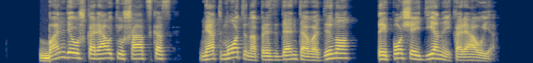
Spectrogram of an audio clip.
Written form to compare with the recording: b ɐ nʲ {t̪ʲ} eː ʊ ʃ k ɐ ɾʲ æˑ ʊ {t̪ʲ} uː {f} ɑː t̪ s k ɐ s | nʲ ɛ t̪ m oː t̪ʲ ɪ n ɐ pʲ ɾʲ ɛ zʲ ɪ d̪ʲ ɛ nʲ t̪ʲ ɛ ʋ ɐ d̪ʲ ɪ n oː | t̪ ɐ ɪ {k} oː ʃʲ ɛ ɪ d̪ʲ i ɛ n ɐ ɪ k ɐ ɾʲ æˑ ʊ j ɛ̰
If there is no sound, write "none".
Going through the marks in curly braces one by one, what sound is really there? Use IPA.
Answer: d̪ʲ, t̪ʲ, ʃ, p

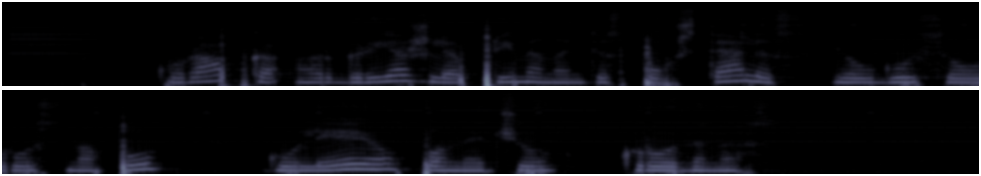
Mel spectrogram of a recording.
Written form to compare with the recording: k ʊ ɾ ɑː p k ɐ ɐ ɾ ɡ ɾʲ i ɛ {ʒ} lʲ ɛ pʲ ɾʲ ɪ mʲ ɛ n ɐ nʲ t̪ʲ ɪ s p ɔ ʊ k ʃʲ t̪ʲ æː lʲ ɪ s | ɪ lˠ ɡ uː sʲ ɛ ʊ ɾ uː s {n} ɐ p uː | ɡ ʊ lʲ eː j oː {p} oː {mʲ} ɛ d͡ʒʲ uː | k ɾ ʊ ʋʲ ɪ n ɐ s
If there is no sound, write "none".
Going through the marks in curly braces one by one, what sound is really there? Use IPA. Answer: ʒ, n, p, mʲ

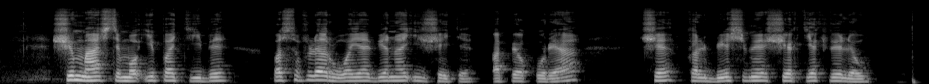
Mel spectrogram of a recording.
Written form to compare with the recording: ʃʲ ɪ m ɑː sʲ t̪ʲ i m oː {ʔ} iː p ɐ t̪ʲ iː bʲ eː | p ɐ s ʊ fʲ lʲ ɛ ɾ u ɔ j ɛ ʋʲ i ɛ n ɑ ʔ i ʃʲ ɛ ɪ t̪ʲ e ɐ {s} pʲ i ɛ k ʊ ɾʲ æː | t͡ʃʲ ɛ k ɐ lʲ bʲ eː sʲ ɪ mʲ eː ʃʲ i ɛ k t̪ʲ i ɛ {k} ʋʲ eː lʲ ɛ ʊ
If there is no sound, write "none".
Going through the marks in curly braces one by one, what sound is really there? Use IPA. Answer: ʔ, none, k

